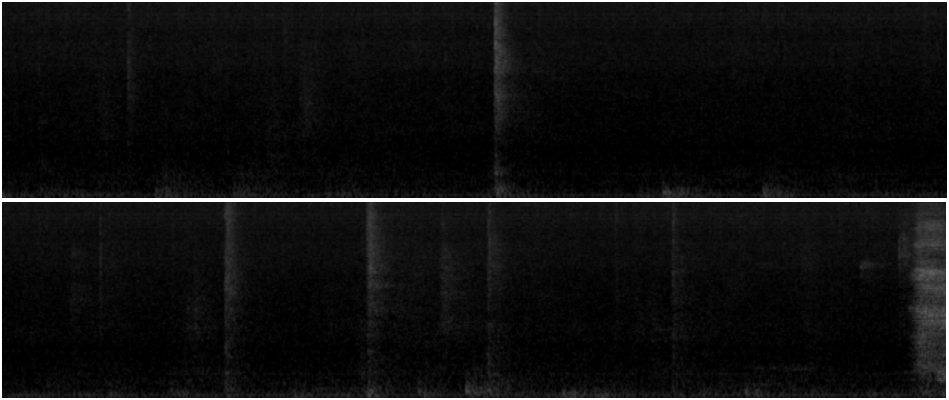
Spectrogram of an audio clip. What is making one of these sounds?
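Footsteps tap on a hard floor in a quiet, echoing hall.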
